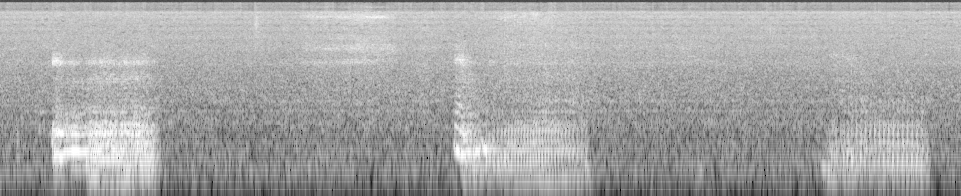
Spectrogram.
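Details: Pug sleeping while sitting up, snoring: three slow, rasping, fluttering breath sounds against steady room hiss.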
